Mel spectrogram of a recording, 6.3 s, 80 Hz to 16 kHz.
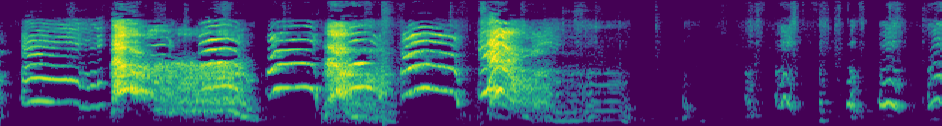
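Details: Playing chocolate Labrador Retriever puppies at 26 days old, indoors; a run of loud, high arched yelps and squeals in the first four seconds, then fainter short squeaks and shuffling.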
